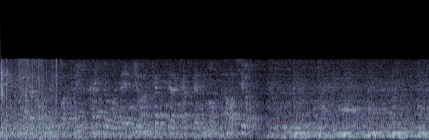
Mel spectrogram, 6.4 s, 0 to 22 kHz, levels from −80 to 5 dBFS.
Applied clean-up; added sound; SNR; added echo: none; Fire; 10 dB; reverberation time 0.8 s.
